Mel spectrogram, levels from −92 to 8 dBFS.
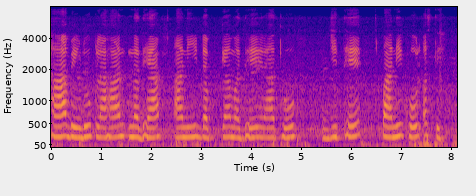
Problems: constant background noise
